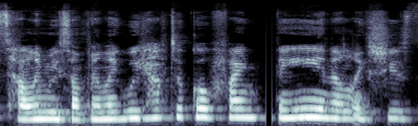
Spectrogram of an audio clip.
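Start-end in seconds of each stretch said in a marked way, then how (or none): 0.8-2.2 small daughter's plea. Retold or imitated. Retold small daughter pleading.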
